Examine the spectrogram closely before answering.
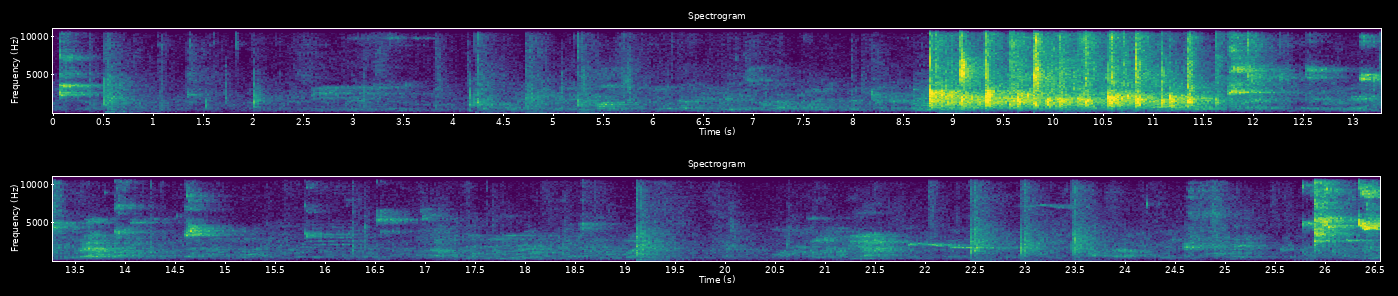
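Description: A crowd in an echoing gym talks and murmurs.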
